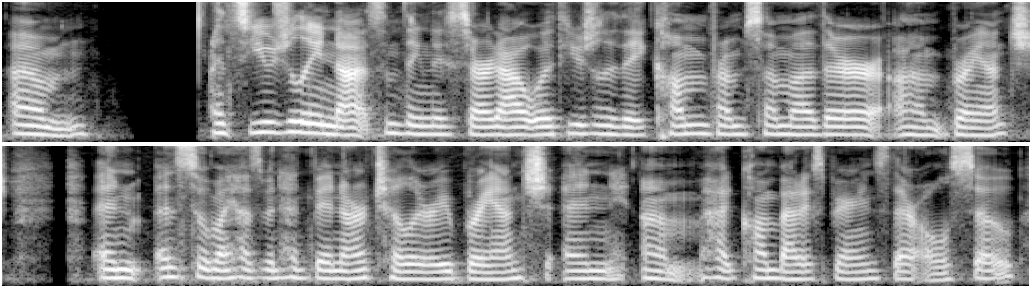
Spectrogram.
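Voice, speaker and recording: A woman's voice: on the low side, steady tone, normal speed. A woman in her forties, a company founder, telling her story in an easygoing way with plenty of ums and laughs. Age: 40s. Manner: easygoing, laughs often, many um fillers. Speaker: guest, defense company founder. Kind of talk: conversational interview storytelling.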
